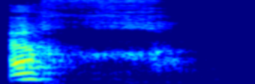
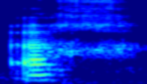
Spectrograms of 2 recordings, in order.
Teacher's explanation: If the back of the tongue is lifting, it's Istitala'a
